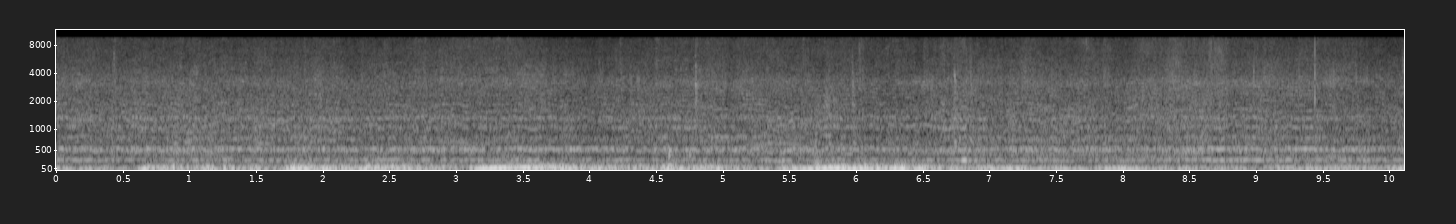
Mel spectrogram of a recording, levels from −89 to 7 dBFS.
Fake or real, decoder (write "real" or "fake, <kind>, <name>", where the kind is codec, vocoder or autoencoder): fake, vocoder, BigVGAN v2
